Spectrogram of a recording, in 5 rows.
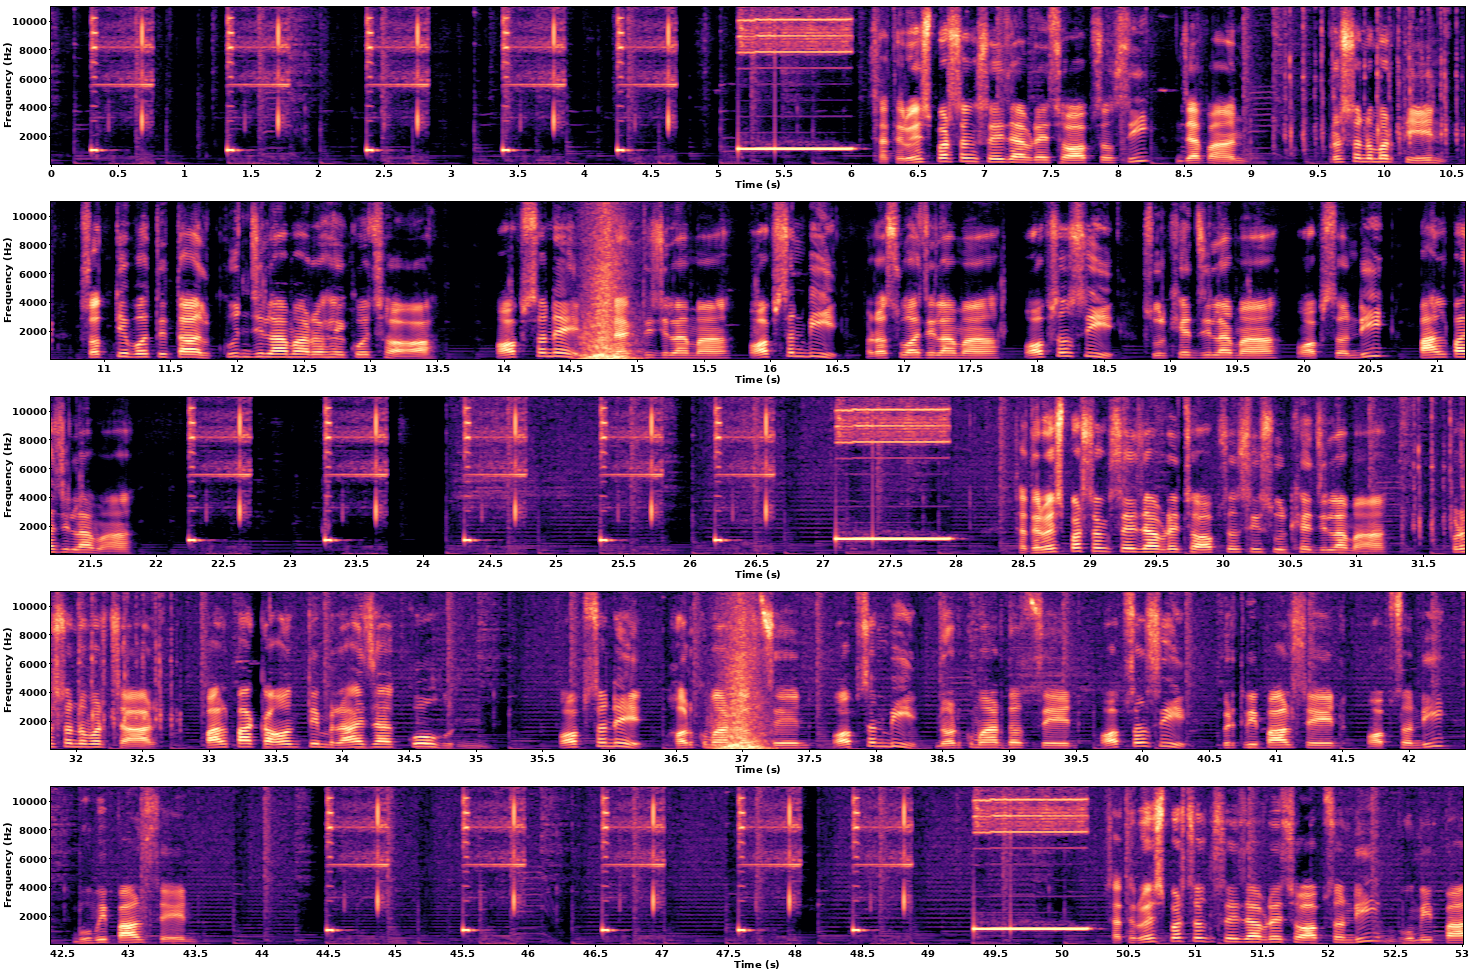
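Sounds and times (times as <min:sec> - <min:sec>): background music: 0:00.0 - 0:53.0
short sharp timer beeps: 0:00.3 - 0:01.6, 0:02.4 - 0:02.8, 0:03.4 - 0:06.1, 0:22.3 - 0:22.7, 0:24.3 - 0:24.8, 0:25.4 - 0:25.6, 0:26.2 - 0:28.0, 0:44.5 - 0:46.0, 0:46.6 - 0:47.0, 0:47.6 - 0:50.3
short high beeps: 0:05.2 - 0:06.1, 0:27.1 - 0:28.0, 0:44.5 - 0:44.9, 0:45.5 - 0:45.8, 0:46.6 - 0:47.0, 0:47.6 - 0:48.8, 0:49.4 - 0:50.3.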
